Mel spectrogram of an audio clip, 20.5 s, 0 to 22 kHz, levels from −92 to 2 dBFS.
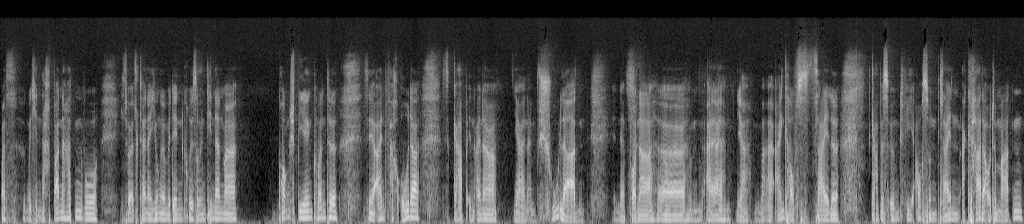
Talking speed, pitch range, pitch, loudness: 130 wpm, 80-105 Hz, 90 Hz, -20 LUFS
